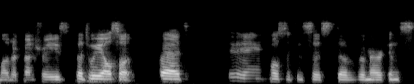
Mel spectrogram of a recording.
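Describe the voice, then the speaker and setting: The speaker has a non-native accent and a monotone, flat intonation. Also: man. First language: not English. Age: young (18). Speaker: game developer. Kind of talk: interview. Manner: halting.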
